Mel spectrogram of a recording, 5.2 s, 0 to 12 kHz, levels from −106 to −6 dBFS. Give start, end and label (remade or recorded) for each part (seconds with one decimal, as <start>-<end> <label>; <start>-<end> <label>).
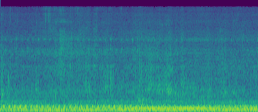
0.0-3.7 recorded; 3.7-4.3 remade; 4.3-5.2 recorded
